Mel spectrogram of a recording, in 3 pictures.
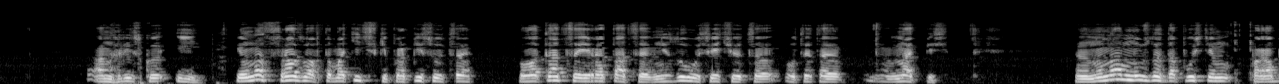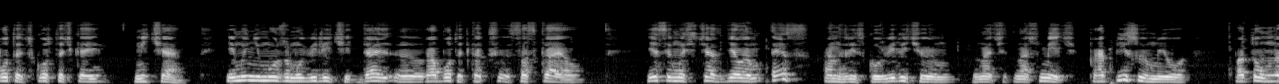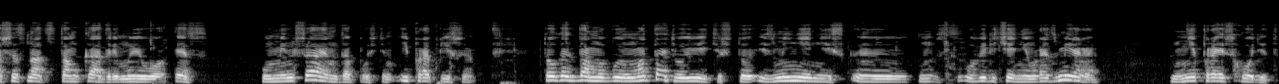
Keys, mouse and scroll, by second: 1.3 i, 20.3 s, 21.6 click, 23.8 i, 25.1-25.4 drag, 27.1 s, 28.5 click, 29.8 i, 31.3-35.2 drag.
